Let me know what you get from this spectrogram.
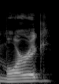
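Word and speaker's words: Mohrig: Morig.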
